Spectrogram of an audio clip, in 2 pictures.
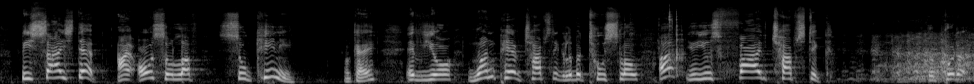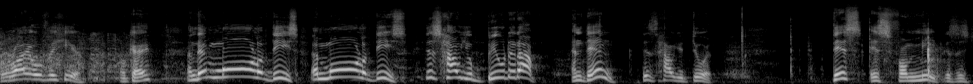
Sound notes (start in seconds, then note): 8.4 audience laughing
